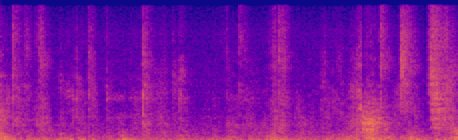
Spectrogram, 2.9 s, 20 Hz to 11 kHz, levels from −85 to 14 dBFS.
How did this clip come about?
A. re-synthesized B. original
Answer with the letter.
A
